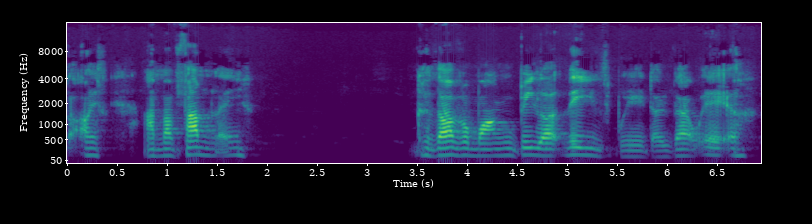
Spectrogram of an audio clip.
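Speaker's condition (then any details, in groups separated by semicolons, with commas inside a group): Cerebral palsy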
